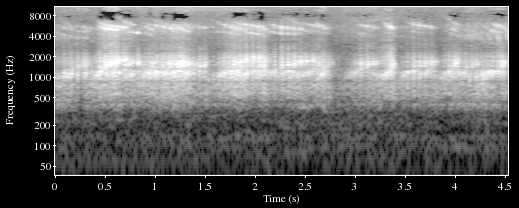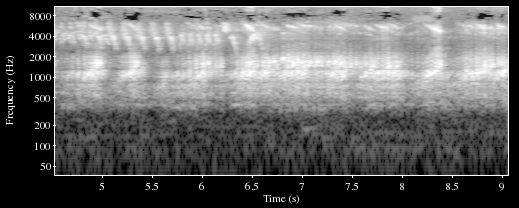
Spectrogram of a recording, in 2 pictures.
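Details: Many frogs calling together at a pond, filmed with a Samsung Galaxy Note. Rapid trilled croaks overlap in a thick chorus that swells and dips briefly near the third second, then continues.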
